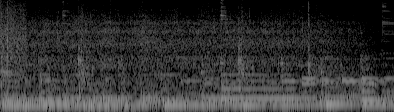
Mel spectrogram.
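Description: Ginger garlic paste sizzles steadily in a pan of browned onions over a low flame, a continuous close crackling hiss with faint scraping stirs, no voices.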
